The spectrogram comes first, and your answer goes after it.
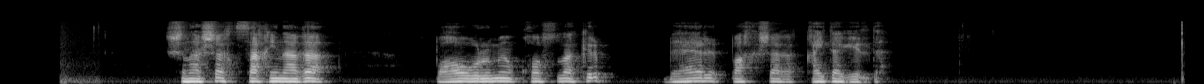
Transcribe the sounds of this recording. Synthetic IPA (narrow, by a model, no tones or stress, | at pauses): ʃənɑʃɑqsɑχijnɑʁɑ | b̥ɑwəɾəme̞ɴqʰo̞səlˠɑkʲʰɪɾɪp̚ | bæɾɪb̥ɑqʃɑʁɑqʰɑjt̪ɑkʲʰe̞ld̪ɪ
